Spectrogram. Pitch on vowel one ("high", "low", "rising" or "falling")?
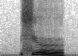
falling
